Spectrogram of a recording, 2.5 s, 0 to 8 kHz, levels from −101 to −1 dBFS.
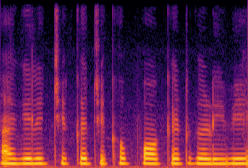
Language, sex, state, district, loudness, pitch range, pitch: Kannada, female, Karnataka, Bidar, -18 LUFS, 230-235 Hz, 235 Hz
